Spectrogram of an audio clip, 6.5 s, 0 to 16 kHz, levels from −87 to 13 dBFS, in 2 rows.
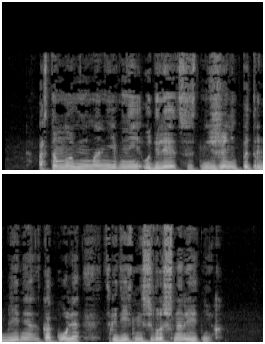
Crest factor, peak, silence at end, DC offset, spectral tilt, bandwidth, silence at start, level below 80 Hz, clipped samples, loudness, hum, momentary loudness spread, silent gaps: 18 dB; -4 dBFS; 0.55 s; under 0.1%; -4.5 dB/octave; 11.5 kHz; 0.45 s; -62 dBFS; under 0.1%; -22 LUFS; none; 8 LU; none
